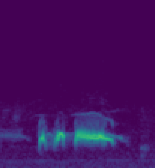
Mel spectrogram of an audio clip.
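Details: Spotted dove kept as a decoy bird gives one thúc bổi coo: two brief low notes followed by a sustained, slightly wavering coo of about half a second. The background is quiet.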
